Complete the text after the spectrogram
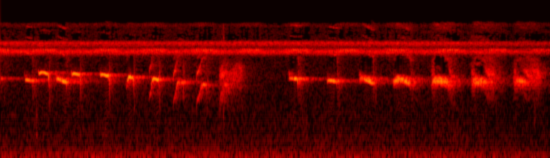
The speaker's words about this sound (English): If the wife ant bird catches her husband singing to a potential mistress, she belts out a complex countersong.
